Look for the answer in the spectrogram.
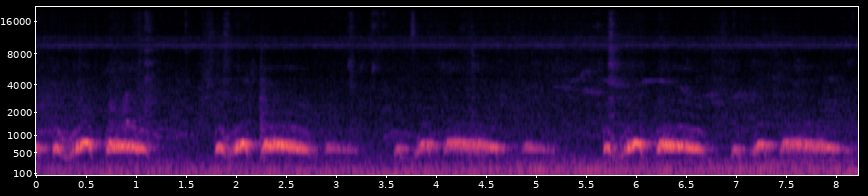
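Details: Spotted dove, pesom type, calling to challenge a rival for luring: repeated mellow cooing phrases, each a quick run of soft notes rising into a longer drawn coo, with brief gaps between, faint background hum.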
